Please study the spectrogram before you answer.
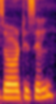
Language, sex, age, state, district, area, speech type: Assamese, female, 18-30, Assam, Charaideo, rural, spontaneous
